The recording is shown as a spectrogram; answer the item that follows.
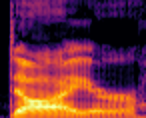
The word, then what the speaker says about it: Dyer: And boy, is it Dyer. Holy shit. Although her name is not spelled that way. It's spelled D-Y-E-R.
